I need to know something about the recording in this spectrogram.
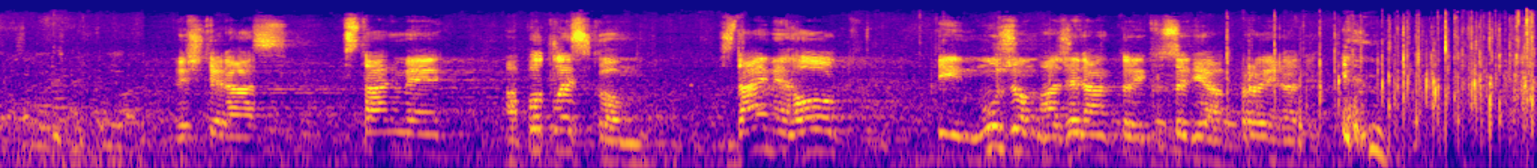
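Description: A man speaks with emphasis through loudspeakers outdoors, echoing.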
